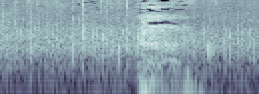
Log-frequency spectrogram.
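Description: An audience applauding, a dense steady wash of many hands clapping that swells briefly near the middle before settling back to a continuous patter.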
